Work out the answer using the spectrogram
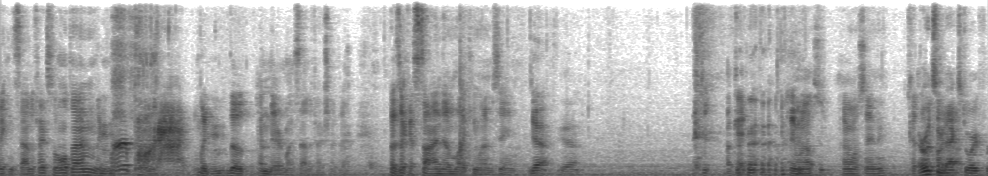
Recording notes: Still only have the one mic though.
